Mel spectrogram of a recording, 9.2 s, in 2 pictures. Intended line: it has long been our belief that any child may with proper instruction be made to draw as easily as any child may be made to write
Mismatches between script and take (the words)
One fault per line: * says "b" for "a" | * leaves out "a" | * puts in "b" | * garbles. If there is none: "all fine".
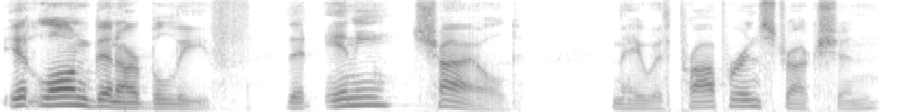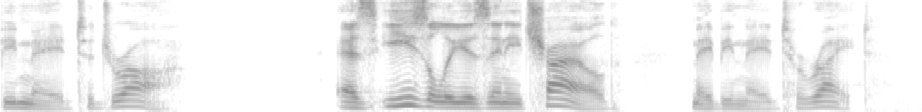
* leaves out "has"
